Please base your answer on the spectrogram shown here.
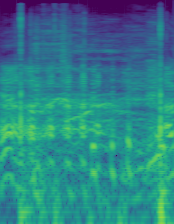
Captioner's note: frugal laughter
